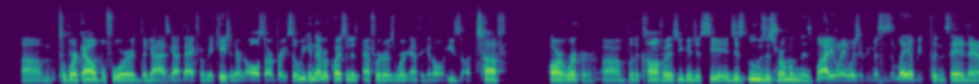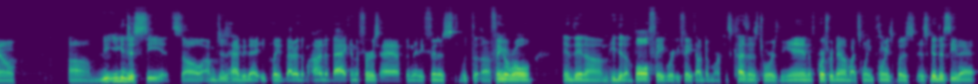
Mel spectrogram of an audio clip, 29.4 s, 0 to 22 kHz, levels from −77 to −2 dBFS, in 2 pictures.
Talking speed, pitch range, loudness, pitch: 250 wpm, 90-105 Hz, -21 LUFS, 95 Hz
